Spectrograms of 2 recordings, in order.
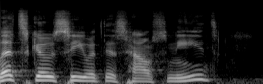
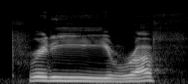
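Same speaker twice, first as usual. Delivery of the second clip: pretty rough stretched slowly and a bit louder; drawn out; 4 semitones higher, 4 dB louder, much slower than usual. Real, not acted. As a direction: linger on pretty rough, rising. Drawn-out verdict on the house.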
